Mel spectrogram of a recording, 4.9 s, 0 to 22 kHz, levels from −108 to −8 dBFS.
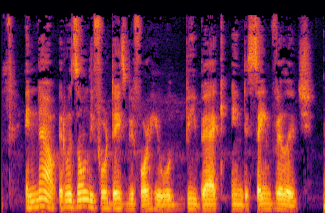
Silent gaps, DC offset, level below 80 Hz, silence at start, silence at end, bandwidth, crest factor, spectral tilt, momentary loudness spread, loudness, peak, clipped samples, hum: none; under 0.1%; -56 dBFS; 0.1 s; 0 s; 17 kHz; 18 dB; -4.5 dB/octave; 7 LU; -19 LUFS; -2 dBFS; under 0.1%; none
